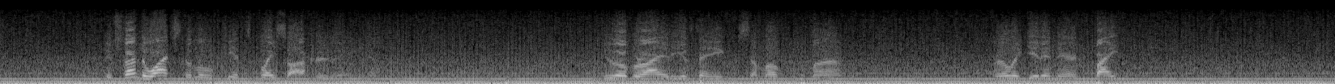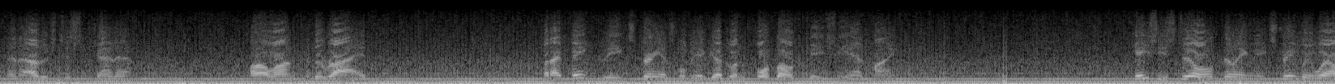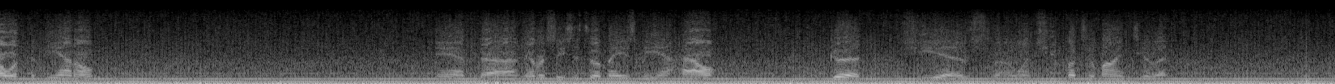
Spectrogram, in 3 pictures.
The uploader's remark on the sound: CGA Journal - Driving to Work.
